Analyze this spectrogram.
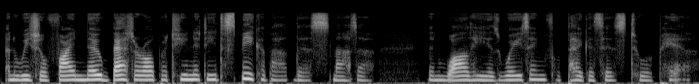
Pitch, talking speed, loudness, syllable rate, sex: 200 Hz, 180 wpm, -21 LUFS, 5.3 syllables/s, female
